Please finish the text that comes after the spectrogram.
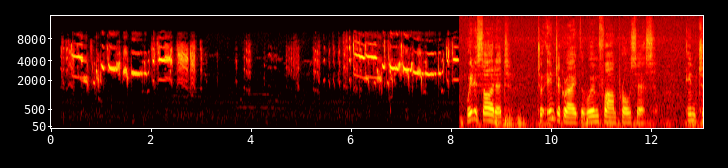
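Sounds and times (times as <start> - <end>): songbirds chirping and whistling: 0.2 - 8.2.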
